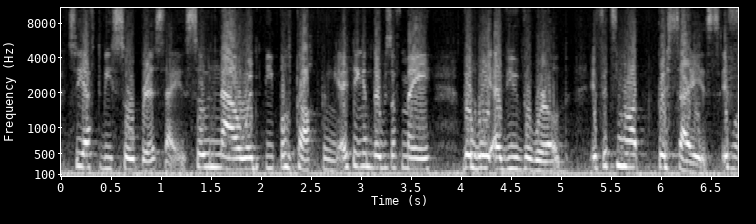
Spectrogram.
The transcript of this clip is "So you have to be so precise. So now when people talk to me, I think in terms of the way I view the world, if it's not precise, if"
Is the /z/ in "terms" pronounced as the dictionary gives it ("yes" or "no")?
no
